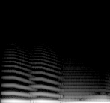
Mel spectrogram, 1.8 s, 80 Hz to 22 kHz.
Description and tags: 130 super grumble bass 04
super sub grumbly bassline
